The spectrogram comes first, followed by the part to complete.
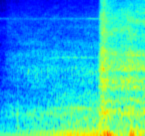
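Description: A heavy road vehicle's engine hum growing steadily louder as it approaches, then a sudden loud rush of hissing noise about a second and a half in.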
